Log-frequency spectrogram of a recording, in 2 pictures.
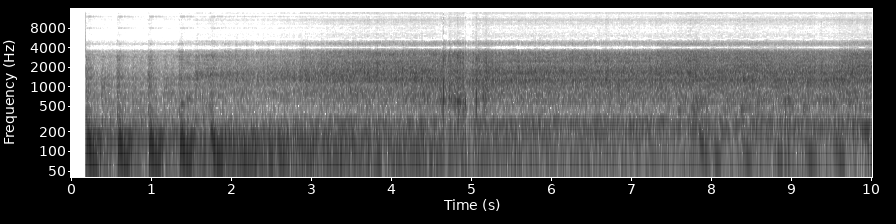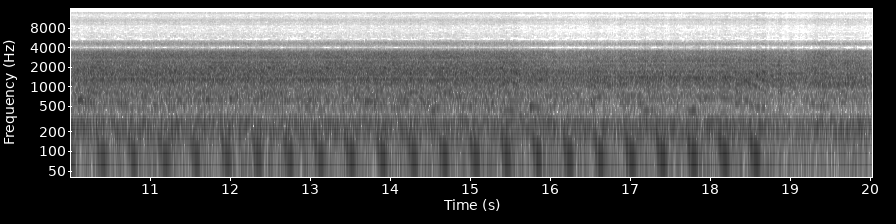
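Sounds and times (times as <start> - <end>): electronic music with kick drum: 0.2 - 20.0.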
